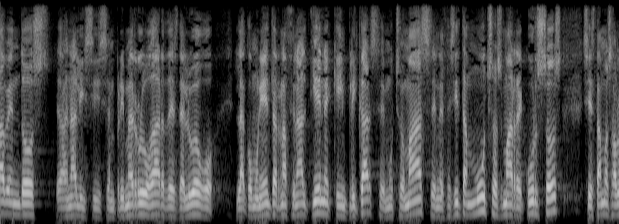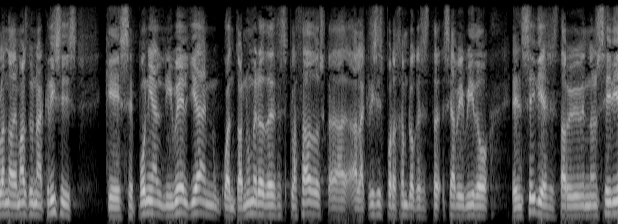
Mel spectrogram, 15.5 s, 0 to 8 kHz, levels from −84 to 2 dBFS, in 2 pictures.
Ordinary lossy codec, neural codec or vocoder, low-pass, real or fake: none; none; 7.2 kHz; real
